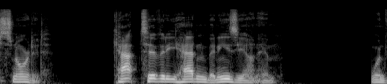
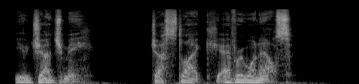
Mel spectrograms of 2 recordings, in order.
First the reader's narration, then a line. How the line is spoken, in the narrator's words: Var croaked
